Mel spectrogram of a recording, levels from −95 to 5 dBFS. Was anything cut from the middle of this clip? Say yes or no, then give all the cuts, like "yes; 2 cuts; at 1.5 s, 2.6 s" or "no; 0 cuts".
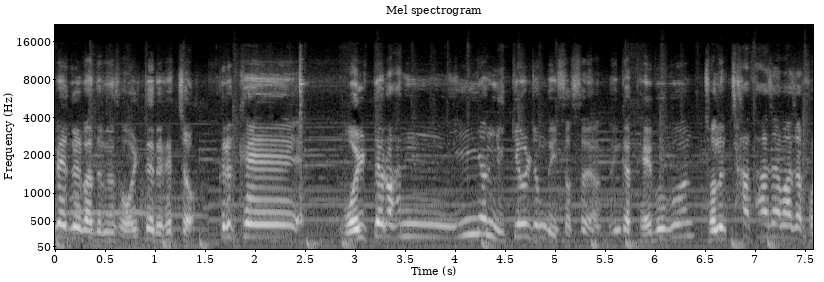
no; 0 cuts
